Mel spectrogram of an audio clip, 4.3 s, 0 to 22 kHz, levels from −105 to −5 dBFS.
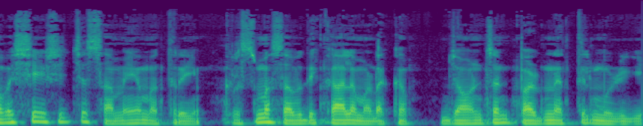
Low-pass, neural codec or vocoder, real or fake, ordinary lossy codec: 19.8 kHz; none; real; MP3, 64 kbps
